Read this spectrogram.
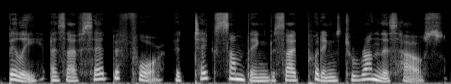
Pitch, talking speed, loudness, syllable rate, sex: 200 Hz, 185 wpm, -18 LUFS, 6.0 syllables/s, female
